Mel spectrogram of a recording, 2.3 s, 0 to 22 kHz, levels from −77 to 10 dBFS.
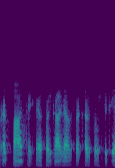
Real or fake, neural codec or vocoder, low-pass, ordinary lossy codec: fake; codec, 16 kHz, 1 kbps, FunCodec, trained on Chinese and English, 50 frames a second; 3.6 kHz; AAC, 32 kbps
